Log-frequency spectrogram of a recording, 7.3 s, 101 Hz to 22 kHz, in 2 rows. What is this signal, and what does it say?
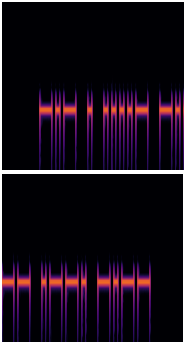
Morse code, heard as a keyed tone, about 15 wpm, 700 Hz. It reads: KE4YPY
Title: USA Call Signs - 6 Characters - Repeated 3x - 15wpm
